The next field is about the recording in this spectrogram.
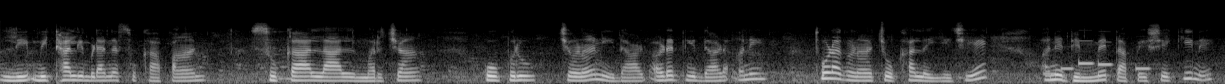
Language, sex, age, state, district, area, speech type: Gujarati, female, 60+, Gujarat, Valsad, urban, spontaneous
